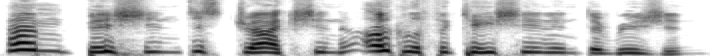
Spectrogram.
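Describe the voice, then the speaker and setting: A reader voicing the Mock Turtle, a sorrowful old sea creature who talks slowly with heavy sighs. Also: medium pitch, expressive, a little mellow, no echo, voice pushed up, natural voice, poor audio. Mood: mournful. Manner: slow, sighing, drawn-out delivery.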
